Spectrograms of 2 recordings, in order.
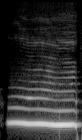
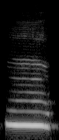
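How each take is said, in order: First: High, loud whoop of a perfect drive. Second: High whoop of a perfect drive. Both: Retold or imitated. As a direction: sing out the ball flying. Mimicking a golf drive.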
